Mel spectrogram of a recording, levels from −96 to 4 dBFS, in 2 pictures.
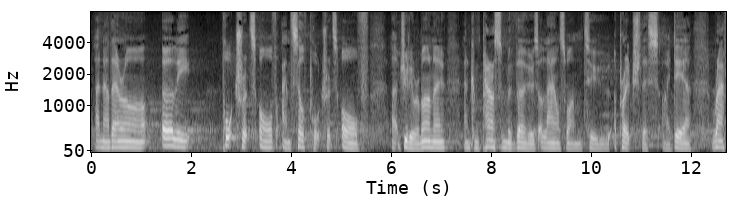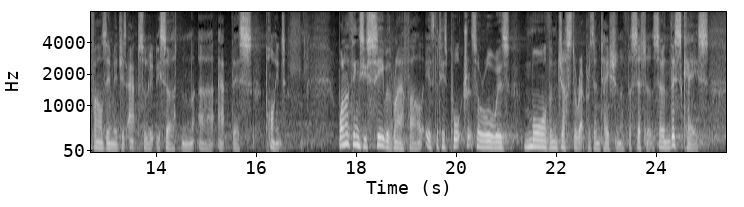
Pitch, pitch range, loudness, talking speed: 115 Hz, 105-130 Hz, -22 LUFS, 140 wpm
